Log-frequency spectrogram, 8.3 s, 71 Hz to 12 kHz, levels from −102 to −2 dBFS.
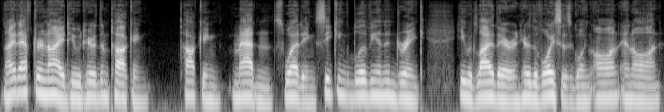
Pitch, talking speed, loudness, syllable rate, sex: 135 Hz, 195 wpm, -19 LUFS, 5.2 syllables/s, male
